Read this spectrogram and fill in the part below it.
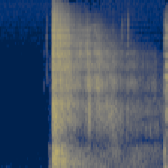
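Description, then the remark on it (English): A loud gunshot sound-effect drop cracks out of silence and rolls off in a long reverberant decay, then a second shot hits sharply right at the end. “Another gunshot.”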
